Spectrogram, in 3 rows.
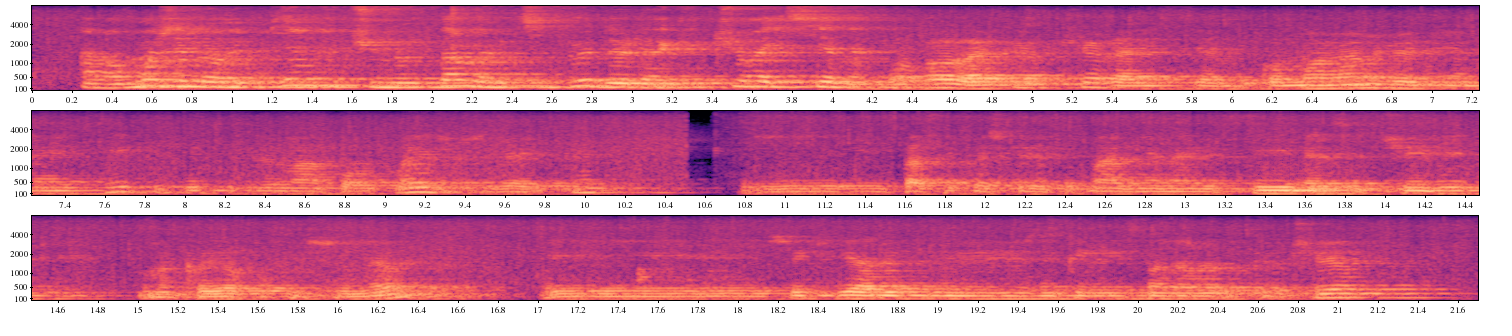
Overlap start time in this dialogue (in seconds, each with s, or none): none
